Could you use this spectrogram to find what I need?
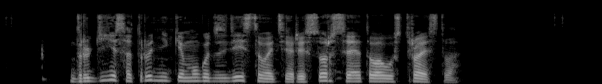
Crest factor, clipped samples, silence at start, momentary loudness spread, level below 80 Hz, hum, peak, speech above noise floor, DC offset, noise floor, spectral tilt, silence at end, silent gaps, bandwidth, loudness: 20 dB; under 0.1%; 0.4 s; 7 LU; -74 dBFS; none; -10 dBFS; 50 dB; under 0.1%; -78 dBFS; -3 dB/octave; 1.45 s; none; 11.5 kHz; -28 LUFS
